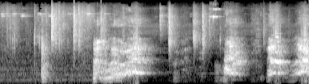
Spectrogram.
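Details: Female Vizsla puppy April indoors, bothering the household cat Maggie: several harsh, clipped yips and barks in quick succession, mixed with rustling, praise of 'good girl' and brief music.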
